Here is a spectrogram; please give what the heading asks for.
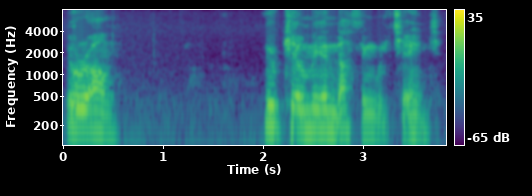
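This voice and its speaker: An actor playing an earnest, big-hearted reformed old miser in a radio play, halting and emphatic. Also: male voice, a little high, fairly even intonation, gravelly, darkish tone, heavily acted. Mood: defiant.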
